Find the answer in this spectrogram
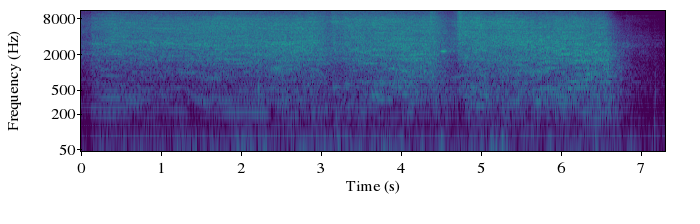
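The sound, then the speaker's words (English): Workers from a veteran-owned junk removal and hauling service cut up scrap metal for recycling indoors: a loud, steady high-pitched grinding whine of a power tool runs nonstop for several seconds, with brief sharp flares, then cuts off abruptly. “Back inside, we see and hear members of J Dog Junk Removal and Hauling cutting up metal to recycle.”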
